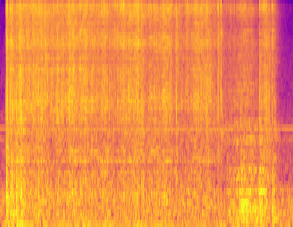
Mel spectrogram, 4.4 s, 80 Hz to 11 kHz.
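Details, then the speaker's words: Titanium Flux 125 flux-core welder joining exhaust tubing on a truck: steady crackling arc sizzle that cuts out abruptly as the weld burns and blows through the thin pipe. "Sounds like we burned through her a little bit. We did. Ooh. Burned through it again. No, it's just blowing through."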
